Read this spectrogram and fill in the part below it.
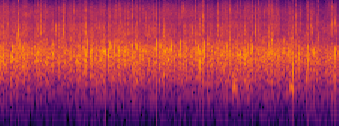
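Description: A conference audience gives sustained, loud, even applause welcoming a speaker to the stage, a dense wash of clapping with no pauses throughout.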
